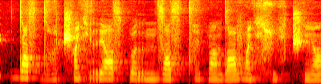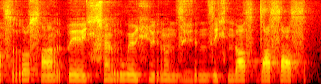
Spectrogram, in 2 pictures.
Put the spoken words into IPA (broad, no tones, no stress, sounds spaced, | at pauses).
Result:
dˤ y sˤ dˤ ɑ̤ t͡ʃʰ ɑ̃ ç r eː sˤ p o r n z e sˤ tʰ e̤ p õ dˤ o v ɑ̃ ç ɬ ṳ ç t͡ʃʰ ĩː sˤ r u sˤ ɑ̃ r p eː ç ɬ æ̃ r w ø ç y r õ n z e̤ r n z e ç n̪ eː sˤ dˤ ɯ sˤ ɯ sˤ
